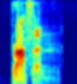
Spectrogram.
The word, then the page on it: roughen: British English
